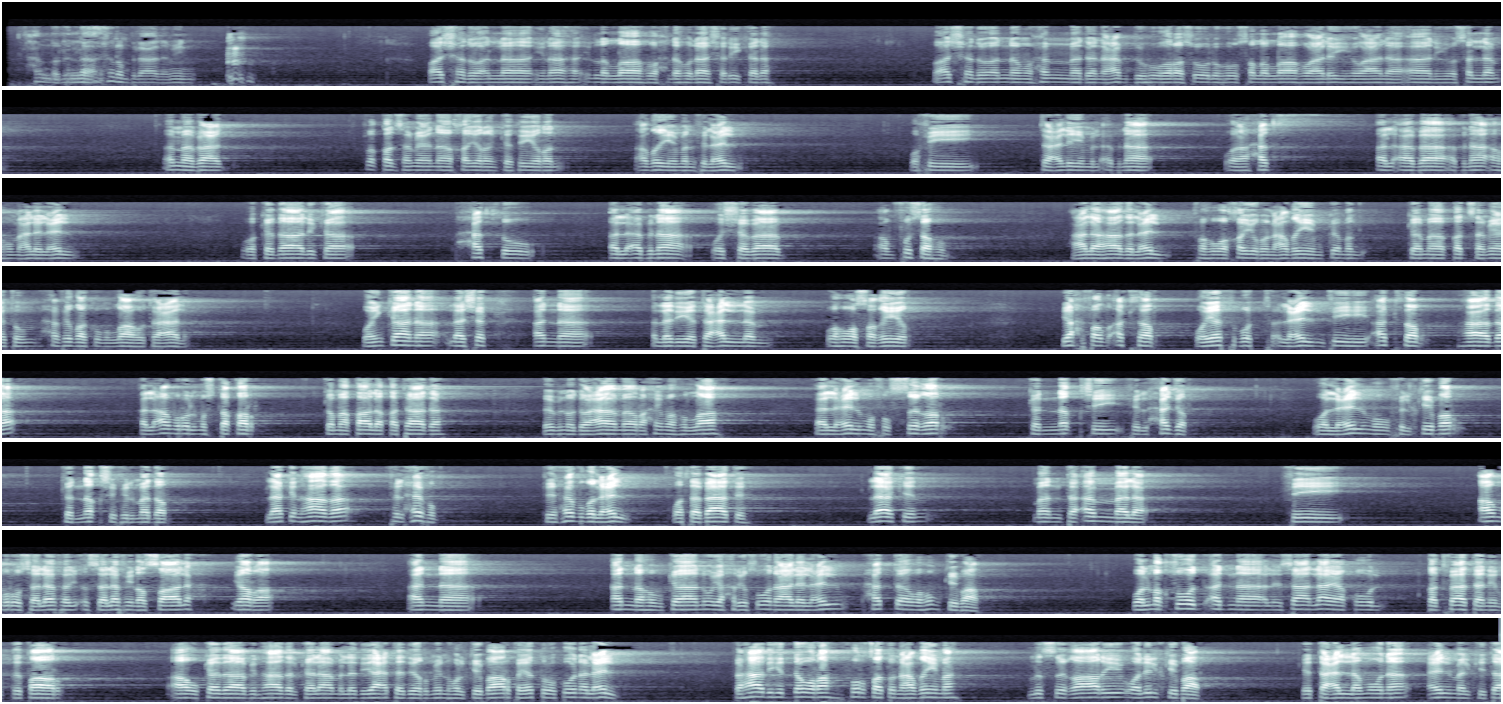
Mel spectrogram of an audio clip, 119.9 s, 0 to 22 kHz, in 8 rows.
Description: المحاضرة بعنوان أحكام رمضانية، والتي كانت ضمن دورة بين يدي رمضان بمسجد التقوى بدار الحديث بالشحر 25 شعبان 1446هـ الموافق 24 فبراير 2025م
